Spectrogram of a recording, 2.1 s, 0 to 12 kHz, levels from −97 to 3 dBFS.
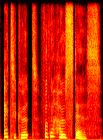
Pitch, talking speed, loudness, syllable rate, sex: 235 Hz, 115 wpm, -18 LUFS, 4.3 syllables/s, female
